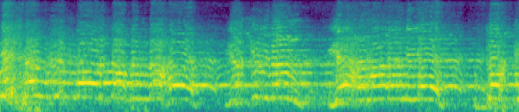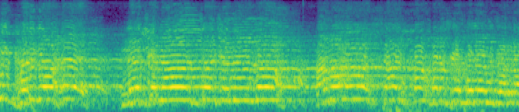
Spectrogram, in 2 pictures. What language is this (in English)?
Turkish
